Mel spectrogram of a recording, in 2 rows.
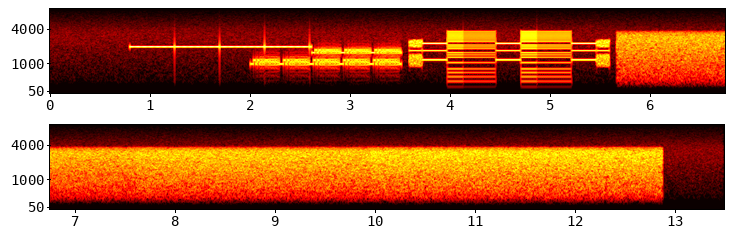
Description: Dial-up modem handshake (V.34 or later), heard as a whistle, warbles, then hiss.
